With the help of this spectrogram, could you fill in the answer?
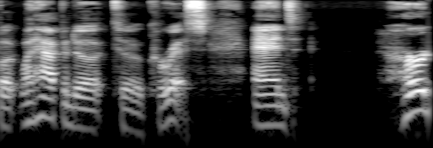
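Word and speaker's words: Carys: basically he said to pronounce it as caris um how we would say like the name carissa um but without the uh so caris but in the book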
